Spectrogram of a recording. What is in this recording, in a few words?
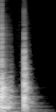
wooden small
